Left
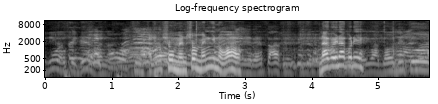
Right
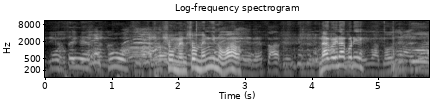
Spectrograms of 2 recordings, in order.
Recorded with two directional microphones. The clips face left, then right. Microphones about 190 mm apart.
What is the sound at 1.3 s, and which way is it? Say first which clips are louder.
Speech: left 3 dB; 15° left (ahead or behind).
